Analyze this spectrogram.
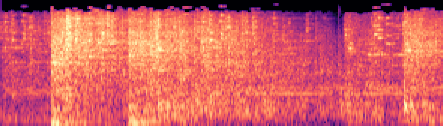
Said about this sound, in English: So then one day they just came to my house. We were just watching TV, and then all of a sudden we just hear a whole bunch of like windows break and everything.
